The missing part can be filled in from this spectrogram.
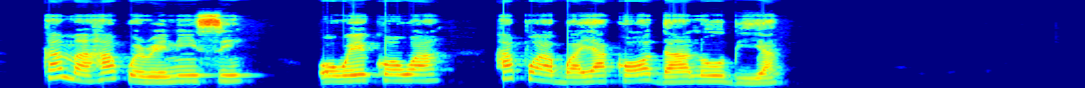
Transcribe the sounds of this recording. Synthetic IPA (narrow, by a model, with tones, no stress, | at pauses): ka˦ma˨ɦa˦kʷe˨ɾe˨ni˦si˦ | o˨we˨˦kɔ˦wa˦ | ha˦pʊ˦˨a˨ɡ͡ba˨ja˦kɔ˦ɔ˦da˨a˦no˦bi˨ja˦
